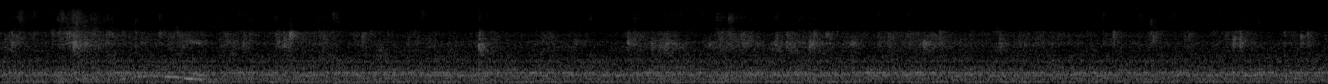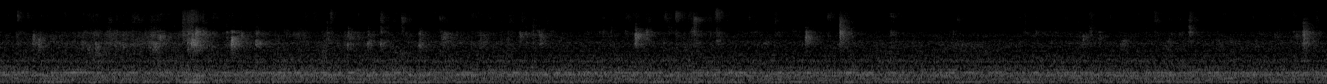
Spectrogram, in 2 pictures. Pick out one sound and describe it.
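Hands scrub and squish wet, shampoo-lathered hair.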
